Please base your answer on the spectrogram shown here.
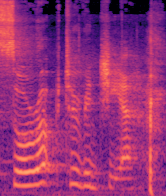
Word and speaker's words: Sauropterygia: different species in this group, and it's called Sauropterygia. Wait, what? Can you say that one more time? Yeah, I'll say it slowly. So it's Sauropterygia. Oh, wow. Okay, so we have the pronunciation that's on the bottom of the screen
